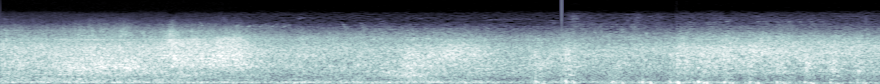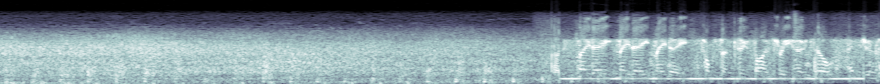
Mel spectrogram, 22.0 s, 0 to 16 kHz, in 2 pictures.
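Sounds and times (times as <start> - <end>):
jet engines roaring: 0.0 - 22.0
engine popping: 6.6 - 22.0.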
